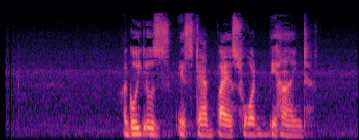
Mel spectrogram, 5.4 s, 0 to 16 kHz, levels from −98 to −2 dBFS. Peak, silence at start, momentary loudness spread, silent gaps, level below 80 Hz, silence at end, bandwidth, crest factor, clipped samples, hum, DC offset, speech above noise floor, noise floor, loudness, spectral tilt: -8 dBFS; 1.8 s; 11 LU; none; -80 dBFS; 0.7 s; 11.5 kHz; 22 dB; under 0.1%; none; under 0.1%; 33 dB; -61 dBFS; -28 LUFS; -4 dB/octave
